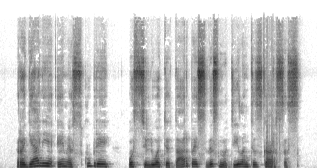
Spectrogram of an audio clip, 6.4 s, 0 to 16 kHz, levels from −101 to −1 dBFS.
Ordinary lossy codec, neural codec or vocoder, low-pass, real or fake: MP3, 96 kbps; none; 14.4 kHz; real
